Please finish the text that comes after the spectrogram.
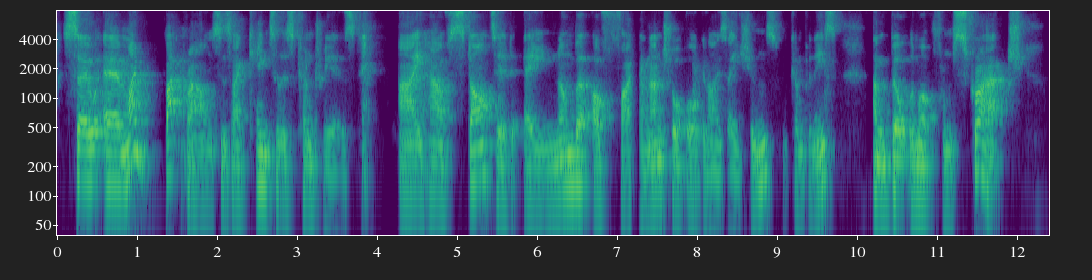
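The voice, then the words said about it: British English accent. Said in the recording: “I don't have a typical American accent. So came originally from England ... may have the British accent”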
